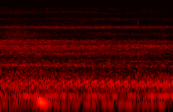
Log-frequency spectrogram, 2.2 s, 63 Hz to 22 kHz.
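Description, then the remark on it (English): A new Hemi V8 car engine, heard in a cell phone video, idles with a steady, deep rumble, fairly loud for a couple of seconds, with no voices over it. “Sounds cool. I do love the sound of those new Hemis.”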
